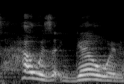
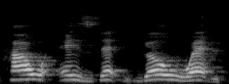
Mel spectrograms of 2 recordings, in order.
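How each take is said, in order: First: 'How is' is contracted to one syllable. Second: 'How is' is said as two full words.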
